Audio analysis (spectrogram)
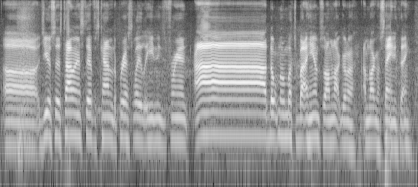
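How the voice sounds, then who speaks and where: A man's voice: fairly high pitch, steady tone, normal speed, hardly any pauses, bright, forceful tone. A man, reading out viewer comments in a rambling, casual live stream. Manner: rambling, full of fillers and restarts. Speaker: travel vlogger reading live chat. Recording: faint street noise behind.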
